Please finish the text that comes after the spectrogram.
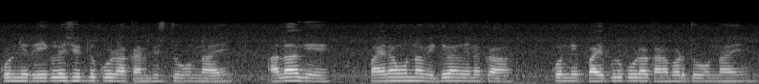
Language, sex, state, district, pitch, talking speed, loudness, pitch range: Telugu, male, Telangana, Hyderabad, 155 Hz, 125 wpm, -19 LUFS, 145-160 Hz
